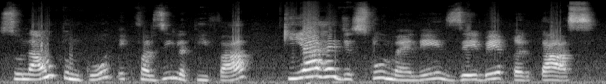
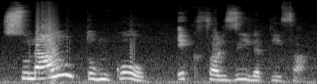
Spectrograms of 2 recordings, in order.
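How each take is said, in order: First: Measured, slow verse reading; poem recitation. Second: Slow recited verse line; poem recitation. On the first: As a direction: recite the couplet deliberately. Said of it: "اکبر اپنی بات کس طرح سے ہم تک پہنچاتے ہیں". (شعر کی ٹھہری ہوئی قرات) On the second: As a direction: recite it slowly like poetry. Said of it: "پھر سے پڑھ دیتی ہوں". (نظم کی آہستہ قرات) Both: Shown as a demonstration.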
